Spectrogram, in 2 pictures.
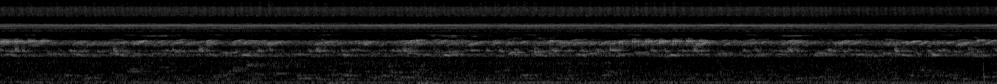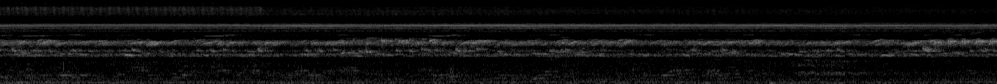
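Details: A sustained nighttime-style chorus of coquí frogs in Jayuya, Puerto Rico, at sunset following rain: countless repeated chirps blend into an unbroken pulsing wall, layered over high steady insect whine.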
